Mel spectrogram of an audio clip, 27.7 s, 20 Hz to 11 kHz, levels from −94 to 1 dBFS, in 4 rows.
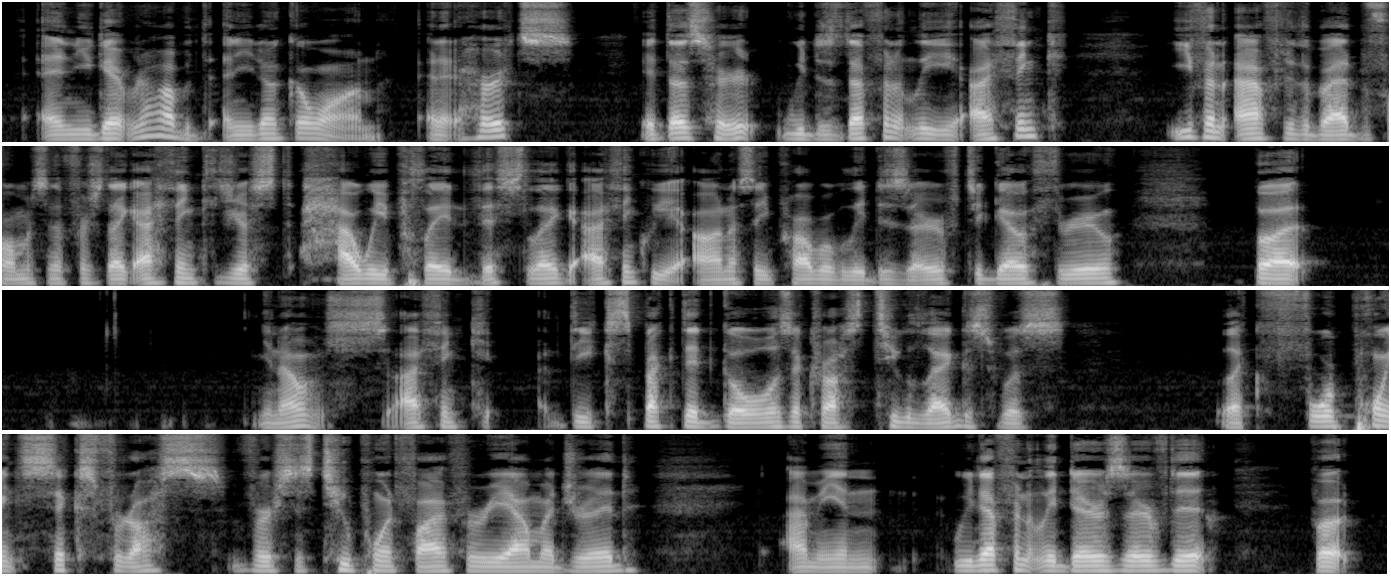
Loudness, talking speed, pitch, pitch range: -23 LUFS, 160 wpm, 105 Hz, 100-115 Hz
